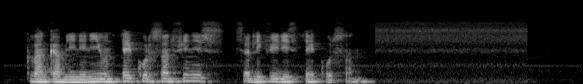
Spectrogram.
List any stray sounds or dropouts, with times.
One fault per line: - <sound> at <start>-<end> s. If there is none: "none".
none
